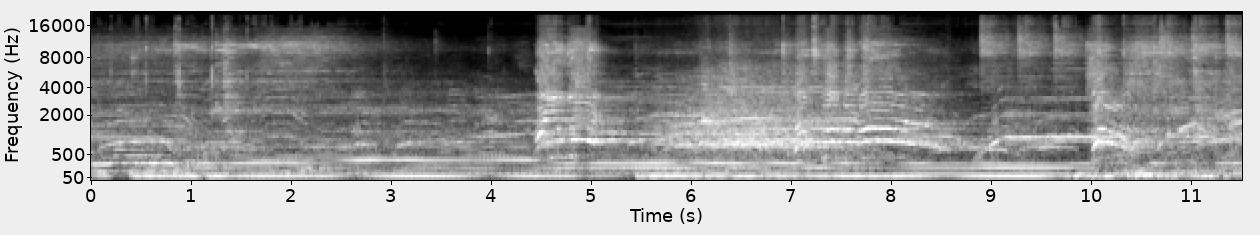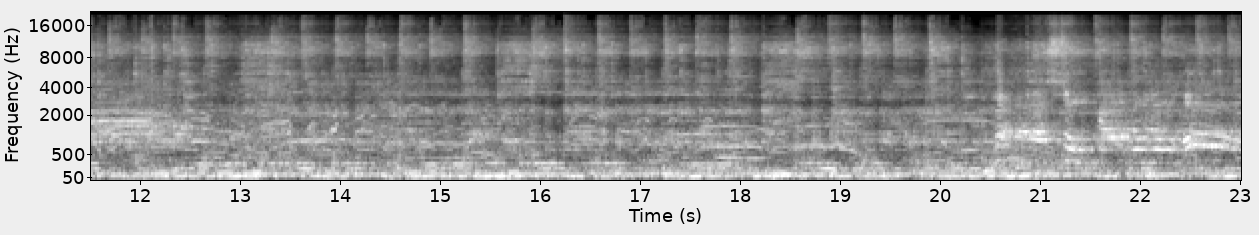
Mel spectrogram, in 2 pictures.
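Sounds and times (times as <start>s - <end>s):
live rock band playing: 0.0s - 23.0s
man singing lead vocal: 20.5s - 23.0s.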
